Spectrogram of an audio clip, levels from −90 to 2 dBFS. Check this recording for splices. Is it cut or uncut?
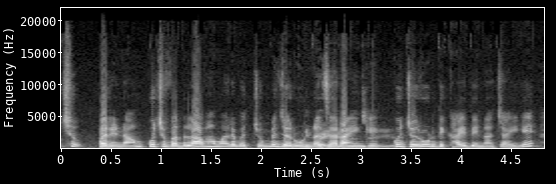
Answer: uncut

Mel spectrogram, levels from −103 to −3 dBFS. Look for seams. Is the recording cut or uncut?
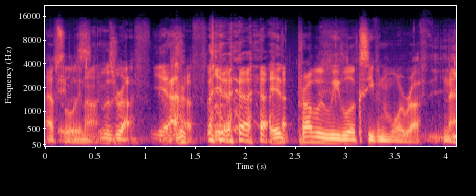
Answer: uncut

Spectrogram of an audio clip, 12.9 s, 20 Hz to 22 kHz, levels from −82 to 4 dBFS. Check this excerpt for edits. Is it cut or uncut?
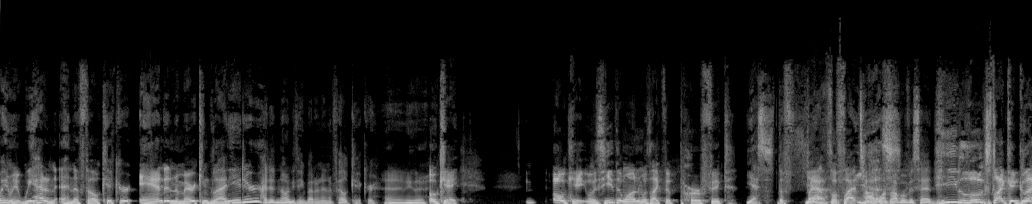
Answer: uncut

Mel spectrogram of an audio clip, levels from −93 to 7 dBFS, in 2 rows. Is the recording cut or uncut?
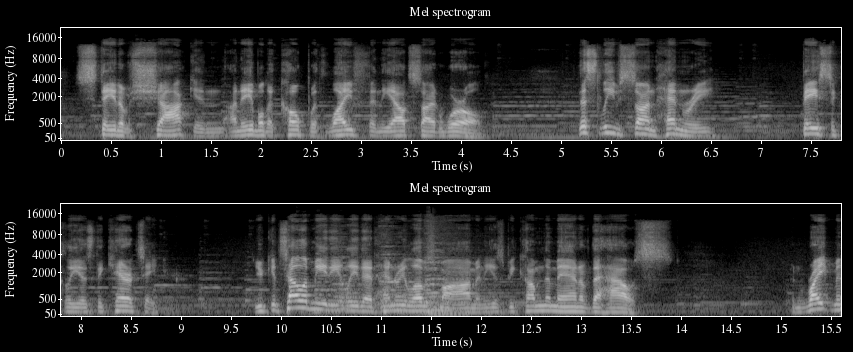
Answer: uncut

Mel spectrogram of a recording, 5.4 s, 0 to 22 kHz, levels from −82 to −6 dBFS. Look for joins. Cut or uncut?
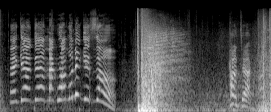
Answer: uncut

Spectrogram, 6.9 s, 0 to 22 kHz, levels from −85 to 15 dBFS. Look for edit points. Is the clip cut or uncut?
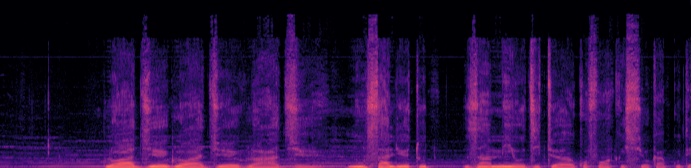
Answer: uncut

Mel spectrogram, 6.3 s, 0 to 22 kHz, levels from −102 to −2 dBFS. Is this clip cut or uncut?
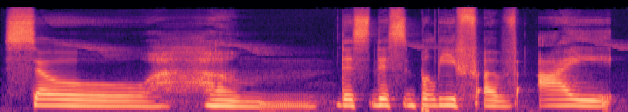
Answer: uncut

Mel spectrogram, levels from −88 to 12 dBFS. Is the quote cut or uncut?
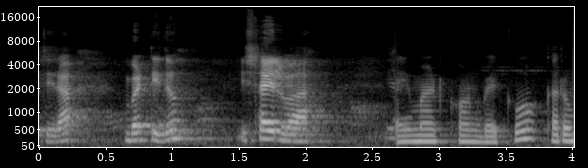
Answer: cut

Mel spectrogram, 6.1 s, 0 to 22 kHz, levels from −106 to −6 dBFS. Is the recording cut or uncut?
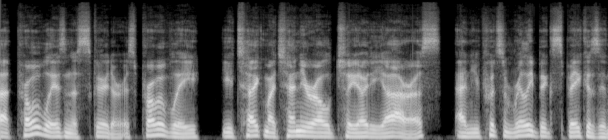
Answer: cut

